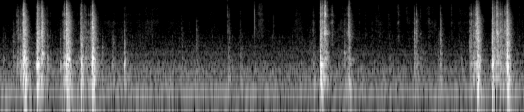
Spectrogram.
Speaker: the belts are shot on the tape deck i can put a tape in and i can hear the motor trying to go through the motions but there's not enough belt and grip to get it to do anything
